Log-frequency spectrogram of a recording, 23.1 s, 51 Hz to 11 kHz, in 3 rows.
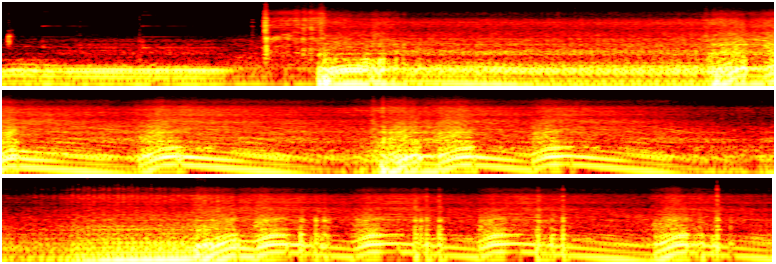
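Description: A new Mercedes-Benz G63 AMG fires up with a loud starter crank and burst, then settles into a deep idle broken by several sharp throttle blips and revs, close and alone with no talk.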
